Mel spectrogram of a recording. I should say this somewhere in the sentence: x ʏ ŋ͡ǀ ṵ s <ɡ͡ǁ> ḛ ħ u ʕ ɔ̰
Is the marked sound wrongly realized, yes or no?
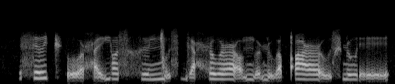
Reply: yes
